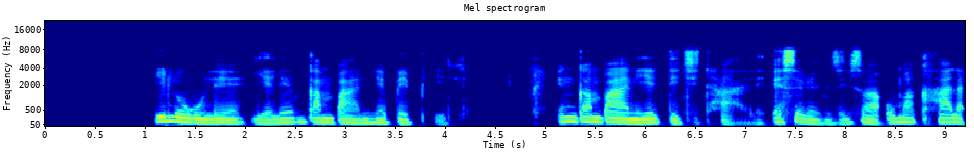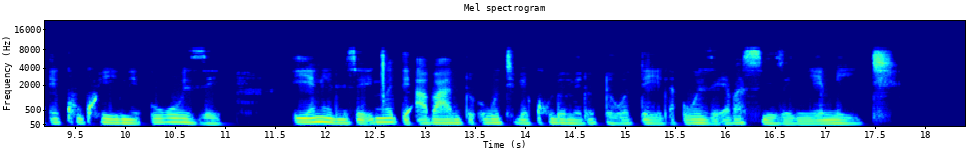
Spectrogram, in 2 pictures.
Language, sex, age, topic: North Ndebele, male, 18-24, health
